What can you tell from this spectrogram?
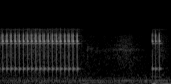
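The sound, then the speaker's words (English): A telephone ring heard over the line as an operator connects a call to the 5th Precinct Police Station: a rapid, buzzy warbling burst for most of a second, a pause, then the start of a second ring cut short. Moderately loud, no voices. “I'm ringing.”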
